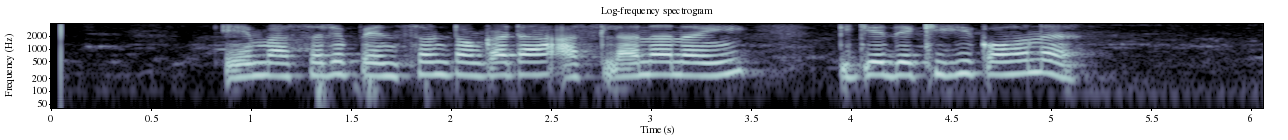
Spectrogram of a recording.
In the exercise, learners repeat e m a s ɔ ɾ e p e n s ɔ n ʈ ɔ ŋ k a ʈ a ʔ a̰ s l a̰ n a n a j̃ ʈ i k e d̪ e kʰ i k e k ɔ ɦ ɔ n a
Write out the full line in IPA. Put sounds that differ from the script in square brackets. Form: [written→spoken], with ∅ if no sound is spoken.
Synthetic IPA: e m a s ɔ ɾ e p e n s ɔ n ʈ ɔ ŋ k a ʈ a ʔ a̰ s l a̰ n a n a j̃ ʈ i k e d̪ e kʰ i k [e→i] k ɔ ɦ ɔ n a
